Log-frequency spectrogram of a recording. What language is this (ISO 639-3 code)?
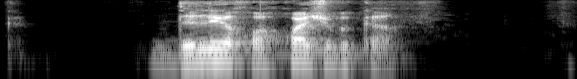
kur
